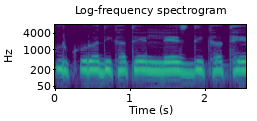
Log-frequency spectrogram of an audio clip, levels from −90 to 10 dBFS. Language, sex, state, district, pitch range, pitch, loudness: Chhattisgarhi, male, Chhattisgarh, Bilaspur, 185-195 Hz, 190 Hz, -32 LUFS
